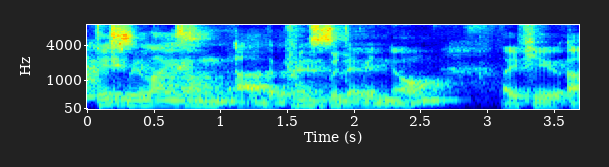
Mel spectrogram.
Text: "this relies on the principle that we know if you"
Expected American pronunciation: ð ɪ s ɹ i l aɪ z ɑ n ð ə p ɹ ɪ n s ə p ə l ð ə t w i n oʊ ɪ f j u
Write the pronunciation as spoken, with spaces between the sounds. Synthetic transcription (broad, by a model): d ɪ s ɹ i l aɪ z ɑ n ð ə p ɹ ɪ n s ə p ə l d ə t w i n oʊ ɪ f j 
